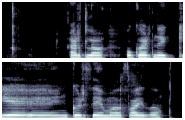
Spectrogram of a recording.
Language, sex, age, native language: Icelandic, male, 12, Icelandic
